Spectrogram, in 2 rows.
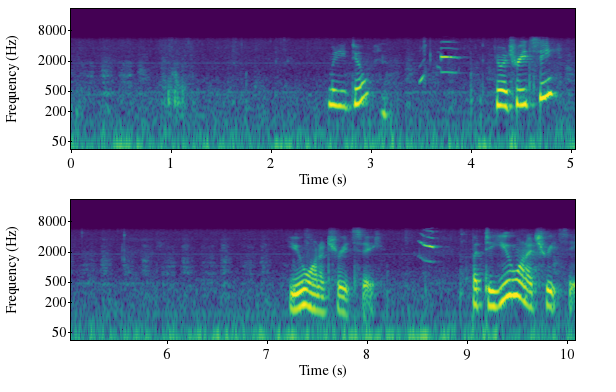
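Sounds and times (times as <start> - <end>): dog panting: 0.0 - 1.3, 3.0 - 7.9, 9.3 - 10.0.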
